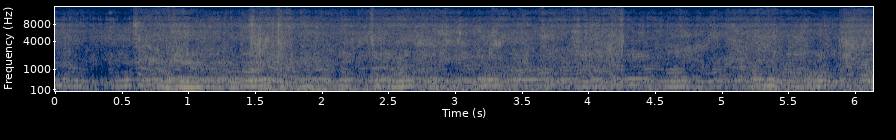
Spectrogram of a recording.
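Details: From a rural backyard beehive, honey bees produce an unbroken buzzy hum with overlapping tones and faint flickers of individual bees passing close.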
